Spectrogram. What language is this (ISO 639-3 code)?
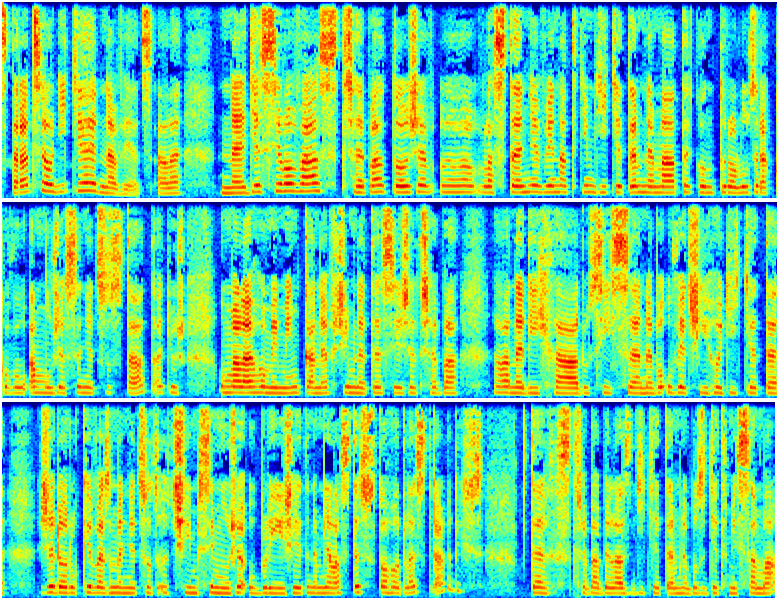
ces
